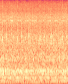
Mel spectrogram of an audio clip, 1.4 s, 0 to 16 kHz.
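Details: 1985 Iltis, warmed up, oil pressure high, temperature good, voltmeter 24 V, possible small oil leak at the front: steady, even mid-pitched idle hum with no knocks or misses; normal warm idle.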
